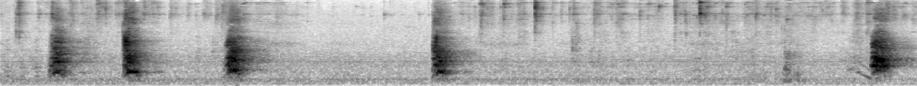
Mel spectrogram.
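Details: Two dogs playing in a backyard: sharp, loud single barks, a close pair near the start, then more spread out every one to two seconds, with quieter yips and soft scuffling between.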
